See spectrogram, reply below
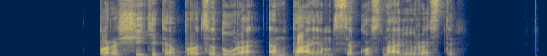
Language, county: Lithuanian, Telšiai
